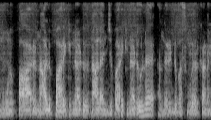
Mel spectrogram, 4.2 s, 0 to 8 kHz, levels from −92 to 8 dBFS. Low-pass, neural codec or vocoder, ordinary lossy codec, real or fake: 7.2 kHz; vocoder, 22.05 kHz, 80 mel bands, HiFi-GAN; none; fake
